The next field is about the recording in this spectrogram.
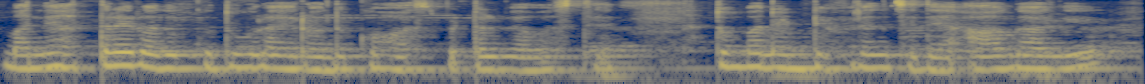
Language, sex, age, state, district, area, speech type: Kannada, female, 18-30, Karnataka, Kolar, urban, spontaneous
